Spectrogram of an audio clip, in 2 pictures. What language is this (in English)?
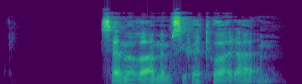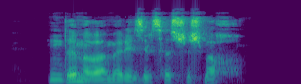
Kabardian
